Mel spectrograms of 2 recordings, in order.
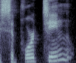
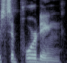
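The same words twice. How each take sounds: First: The middle consonant is a clear T sound. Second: The middle consonant is a soft D sound. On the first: "a true T sound" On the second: "switching that to a D"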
